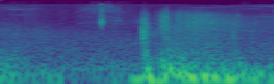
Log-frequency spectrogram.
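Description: A single heavy artillery shot from a small Bert tank destroyer booms in World of Tanks, landing near a tank as one loud thud with a rumbling tail over steady battle background noise.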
